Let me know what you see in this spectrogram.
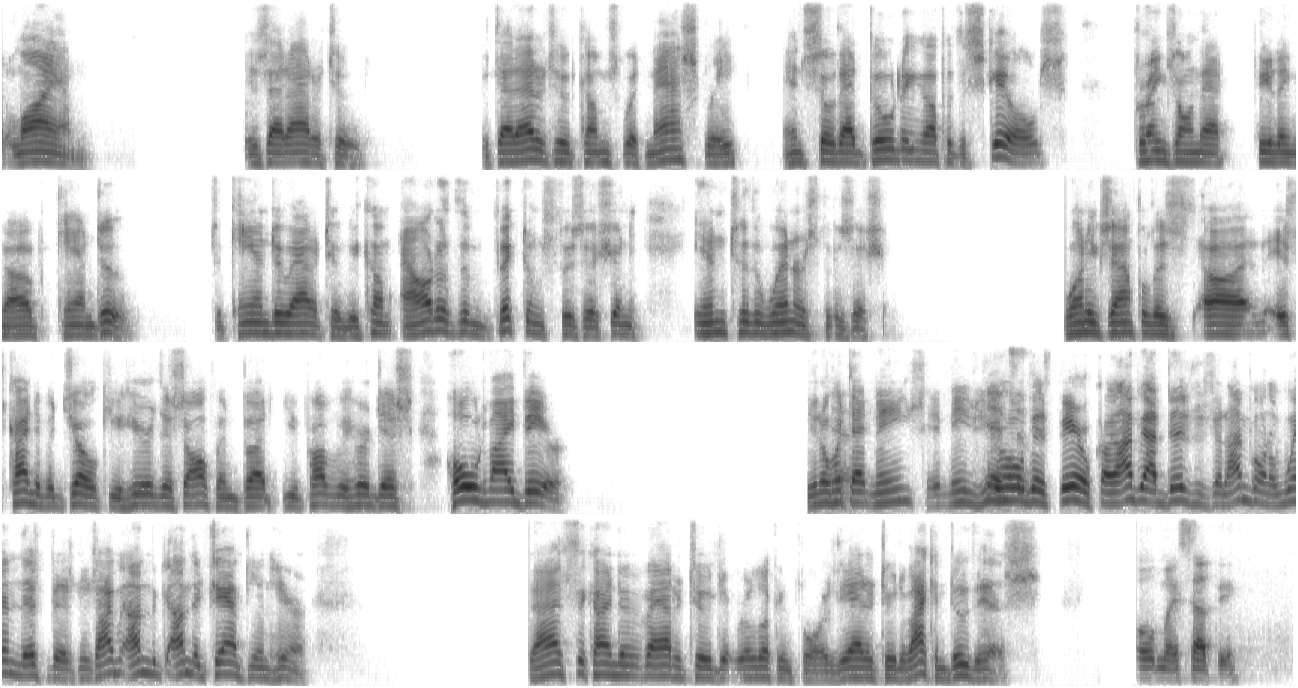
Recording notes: skype calls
